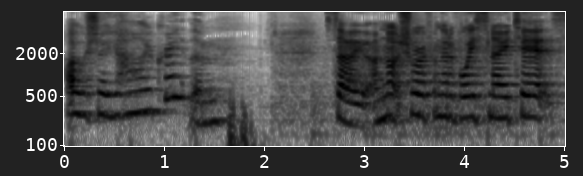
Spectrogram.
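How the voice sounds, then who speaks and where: Croaky woman chatting through a craft tutorial. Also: high-pitched, normal speed, fairly bright tone, slight background noise. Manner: rambling, conversational, many fillers. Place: room at home under ceiling spotlights. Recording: echoey room.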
